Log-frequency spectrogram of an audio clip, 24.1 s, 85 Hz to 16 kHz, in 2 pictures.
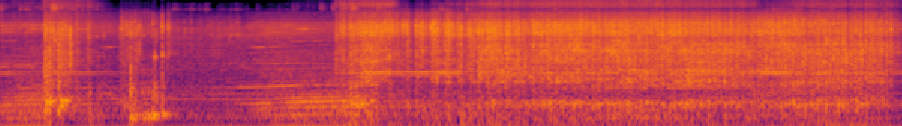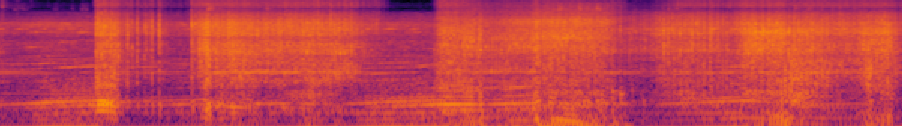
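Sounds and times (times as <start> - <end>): diesel engine hum: 0.0 - 24.0
loud wood crack: 4.4 - 12.1, 13.3 - 17.2, 17.8 - 24.0
mulcher crackling through wood: 4.4 - 12.1, 13.3 - 17.2, 17.8 - 24.0.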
